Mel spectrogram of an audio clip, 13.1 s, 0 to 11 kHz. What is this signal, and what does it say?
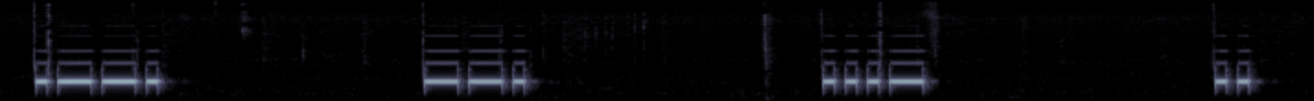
Morse code, heard as a keyed tone, about 11 wpm, 650 Hz. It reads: P G V I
